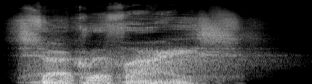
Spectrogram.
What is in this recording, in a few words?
Male Old God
